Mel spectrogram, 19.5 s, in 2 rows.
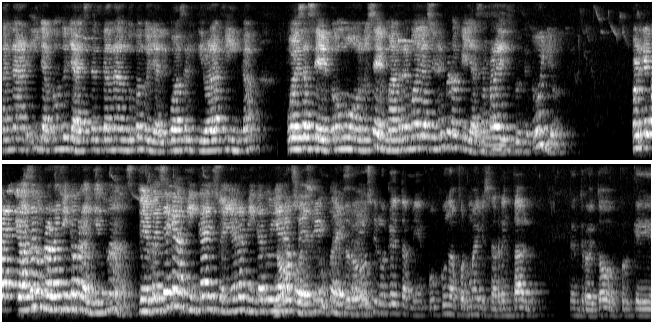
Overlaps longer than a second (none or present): present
